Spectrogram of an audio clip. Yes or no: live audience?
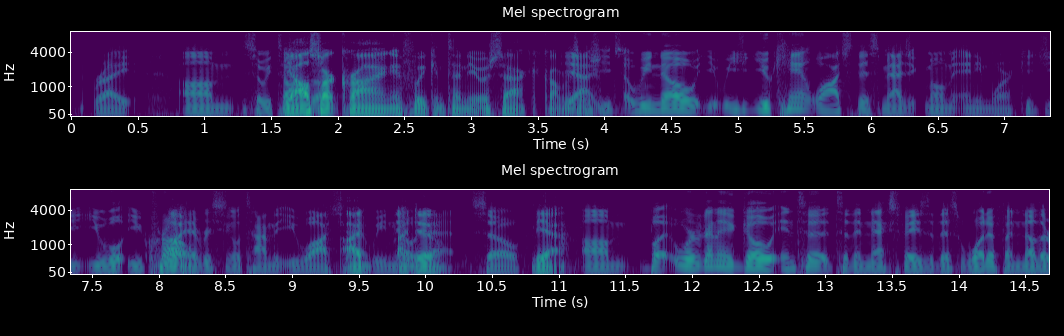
no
